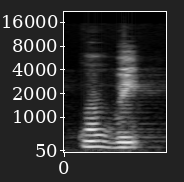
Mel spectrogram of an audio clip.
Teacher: واو کے ساتھ صاف ادا ہونا چاہیے، دونوں ہونٹ گول ہونا چاہیے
